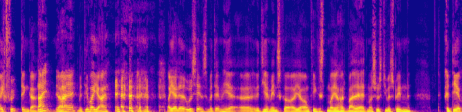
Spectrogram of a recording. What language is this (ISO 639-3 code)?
dan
